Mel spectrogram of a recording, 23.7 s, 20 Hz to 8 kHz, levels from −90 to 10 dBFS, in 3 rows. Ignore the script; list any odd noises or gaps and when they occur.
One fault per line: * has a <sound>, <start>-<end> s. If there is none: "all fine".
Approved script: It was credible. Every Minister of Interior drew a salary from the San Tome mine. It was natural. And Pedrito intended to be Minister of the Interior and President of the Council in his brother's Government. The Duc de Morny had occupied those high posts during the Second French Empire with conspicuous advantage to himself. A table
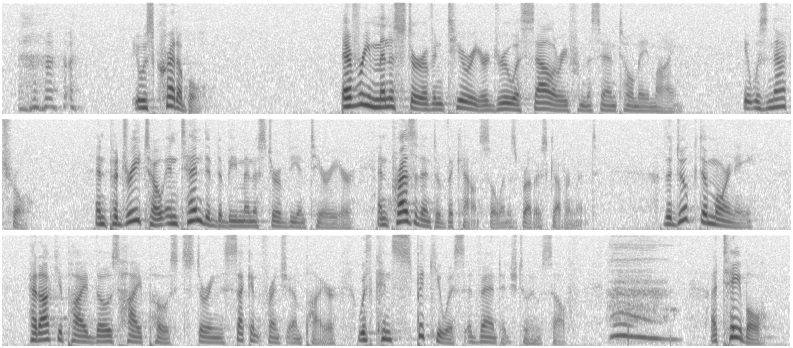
* has a laugh, 0.2-0.8 s
* has a sigh, 21.8-22.6 s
